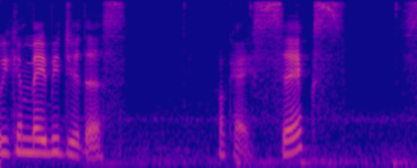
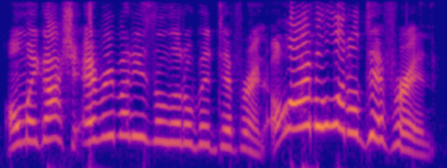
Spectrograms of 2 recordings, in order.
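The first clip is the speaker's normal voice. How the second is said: high, loud, fast exclaiming; excited discovery; 14 dB louder, faster than usual. Real, not acted. Player spots changed pictures, loud excited rush. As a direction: gush loudly in a rush.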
